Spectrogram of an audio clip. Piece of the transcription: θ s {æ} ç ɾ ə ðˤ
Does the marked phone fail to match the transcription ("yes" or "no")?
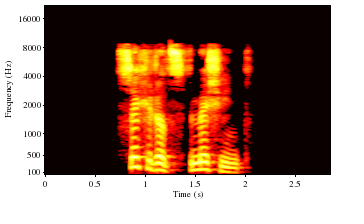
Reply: no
